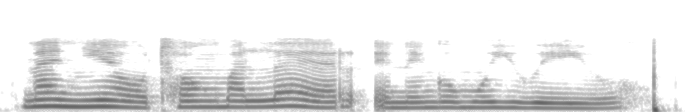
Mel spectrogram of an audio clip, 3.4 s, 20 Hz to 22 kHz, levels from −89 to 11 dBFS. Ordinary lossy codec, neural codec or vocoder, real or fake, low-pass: Opus, 24 kbps; none; real; 5.4 kHz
